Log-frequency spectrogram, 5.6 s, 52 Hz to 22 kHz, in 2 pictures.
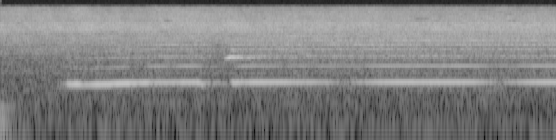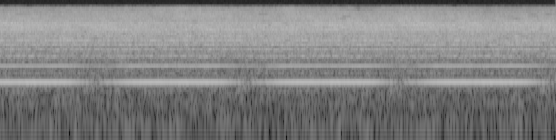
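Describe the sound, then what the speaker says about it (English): A steady, sustained steam locomotive whistle from a Merchant Navy Class engine in Train Simulator 2020 sounds in repeated even pulses with brief dips and slight looping, loud and close, over a soft hiss. "that is a space bar whistle, but I can hear a slight looping in that whistle there"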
